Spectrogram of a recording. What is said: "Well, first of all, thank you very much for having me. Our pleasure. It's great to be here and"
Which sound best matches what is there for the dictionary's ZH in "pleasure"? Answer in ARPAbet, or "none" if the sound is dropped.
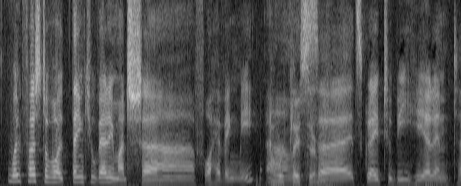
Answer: S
